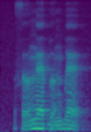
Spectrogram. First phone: θ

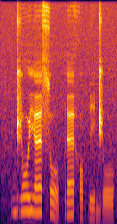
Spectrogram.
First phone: d͡ʒ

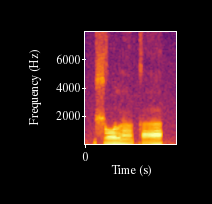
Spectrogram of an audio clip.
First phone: ʃ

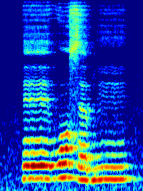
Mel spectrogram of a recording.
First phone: eː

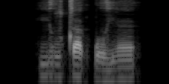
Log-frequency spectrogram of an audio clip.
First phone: j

